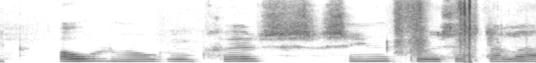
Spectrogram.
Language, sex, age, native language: Icelandic, female, 11, Icelandic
